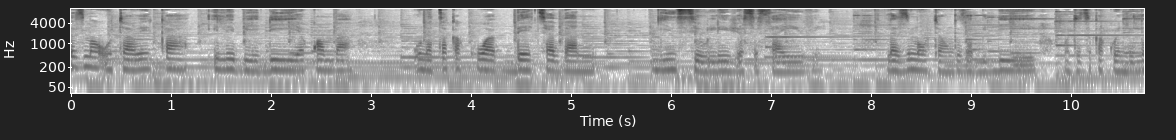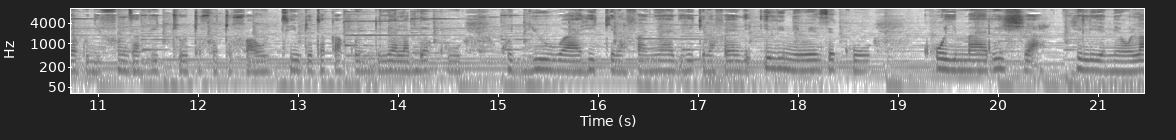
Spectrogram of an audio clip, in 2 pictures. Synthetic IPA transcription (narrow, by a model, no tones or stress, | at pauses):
azimaʔṵtawɛka | ilɛɓiɗiːjakwamba | ṵnatakakuwaɓɛtaðan | ʄinsiulivjɔsasahivḭ | lazimautaɔŋɡɛzaɓiɗi | utatakakuɛndɛlɛakuʄifunzavitʰutɔfatɔfa̰utʰiutatakakuɛndɛlɛalaɓɗaku | kuʄuaɦikinafaɲaʄɛhikinafaɲaʄɛiliniwɛzɛku | kʰuimaɾiʃa̰ | hiliɛnɛɔla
